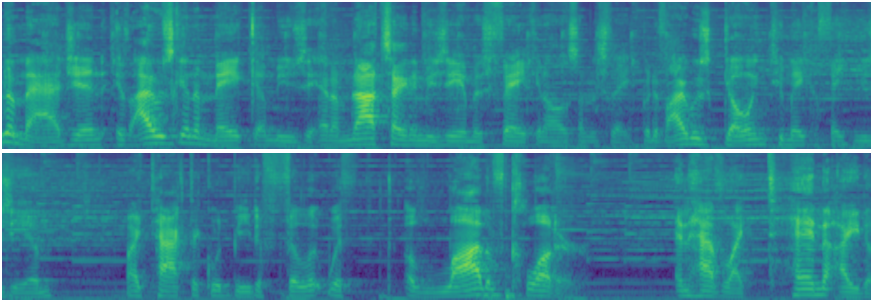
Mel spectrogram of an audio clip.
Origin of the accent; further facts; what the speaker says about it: Long Island, New York, United States; I'm from Long Island, and there are a lot of, and again, this is just urban legend shit.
